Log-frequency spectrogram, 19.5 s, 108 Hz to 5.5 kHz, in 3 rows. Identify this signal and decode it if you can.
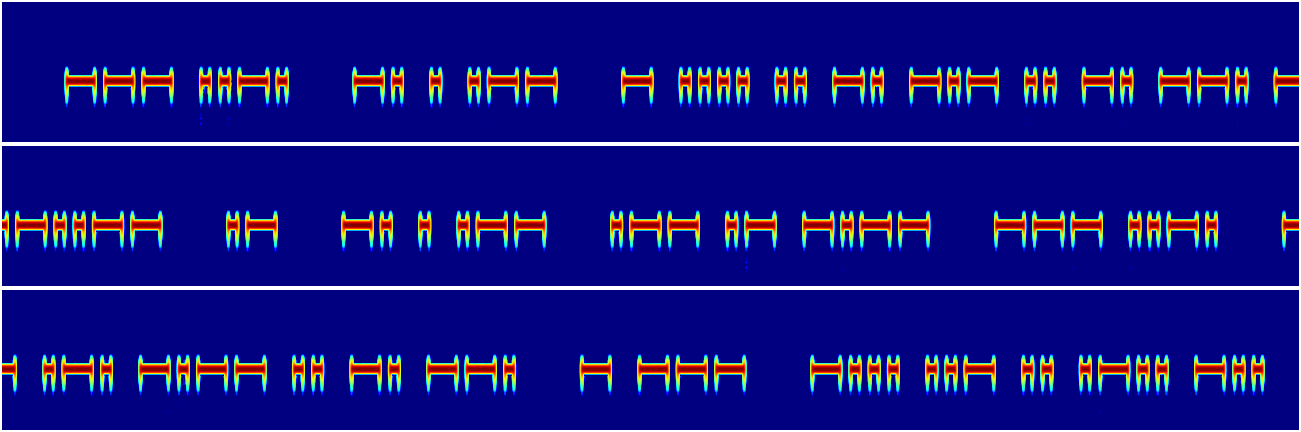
Morse code, heard as a keyed tone, about 25 wpm, 600 Hz. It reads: OF NEW THINKING, A NEW WAY OF TRYING TO BUILD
